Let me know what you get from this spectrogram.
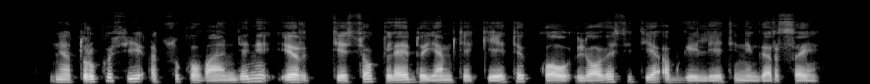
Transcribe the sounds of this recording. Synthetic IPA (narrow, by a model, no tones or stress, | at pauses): nʲɛt̪ɾʊkʊsjiːʔɐt̪sʊkoːʋɐˑnʲd̪ʲɛnʲiʔɪɾt̪ʲiɛsʲoːklʲɛɪd̪oːjɛmt̪ʲɛkʲeːt̪ʲɪkoːlˠlʲoːʋʲɛsʲɪt̪ʲiɛʔɐbɡɐɪlʲeːt̪ʲɪnʲɪɡɐɾsɐɪ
